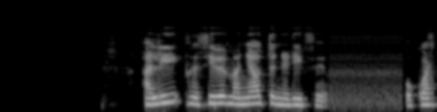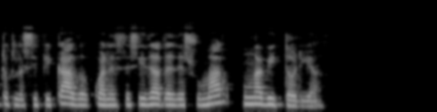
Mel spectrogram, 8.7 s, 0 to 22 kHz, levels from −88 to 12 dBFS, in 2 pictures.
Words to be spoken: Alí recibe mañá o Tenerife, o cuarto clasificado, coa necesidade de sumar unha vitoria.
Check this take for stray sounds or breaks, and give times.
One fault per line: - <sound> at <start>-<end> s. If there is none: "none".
none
